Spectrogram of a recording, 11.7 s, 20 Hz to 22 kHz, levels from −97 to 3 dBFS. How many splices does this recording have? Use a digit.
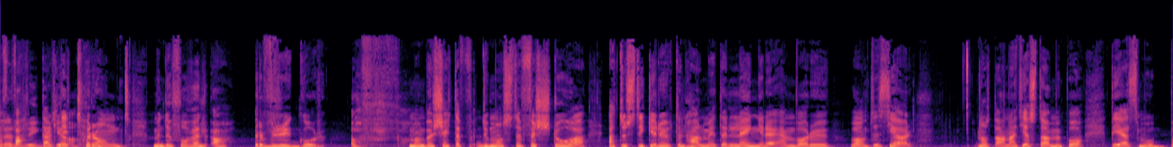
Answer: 0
